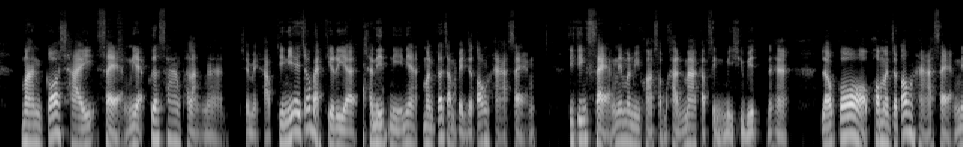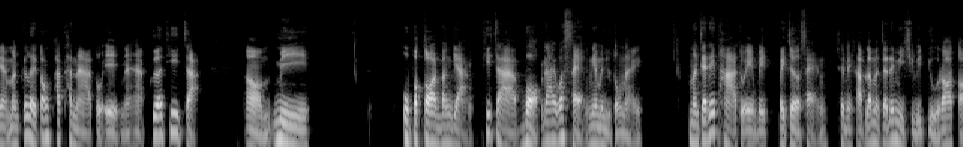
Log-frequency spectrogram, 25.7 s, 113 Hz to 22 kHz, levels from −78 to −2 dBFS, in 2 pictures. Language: English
